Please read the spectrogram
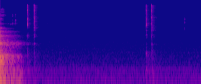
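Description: Two quick pairs of faint clicks in a near-quiet room, one pair about half a second in and another about three seconds in: a computer mouse button clicking as the presentation slide is advanced.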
